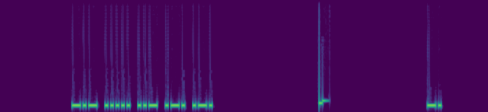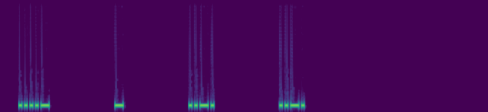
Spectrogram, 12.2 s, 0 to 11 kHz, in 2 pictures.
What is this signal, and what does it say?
Morse code, heard as a keyed tone, about 36 wpm, spaced as for 15 wpm, 700 Hz. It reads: K5URR N4TFF
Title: USA Call Signs - 5 Characters - 8x Character Spacing - 35wpm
